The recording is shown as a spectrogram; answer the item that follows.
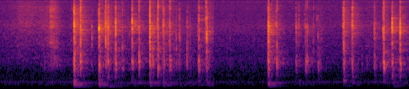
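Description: Typing on a computer keyboard: a quick run of keystrokes about a second in, a short pause, then another run of keystrokes.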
